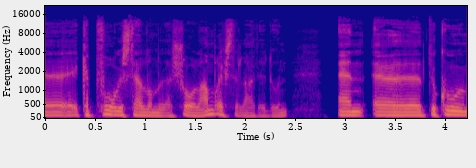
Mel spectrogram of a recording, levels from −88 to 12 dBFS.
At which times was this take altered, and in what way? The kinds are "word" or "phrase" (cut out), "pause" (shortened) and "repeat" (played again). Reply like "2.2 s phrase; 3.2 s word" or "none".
none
